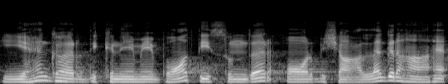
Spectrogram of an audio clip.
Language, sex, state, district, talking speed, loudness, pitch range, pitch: Hindi, male, Punjab, Kapurthala, 160 wpm, -16 LUFS, 120-135 Hz, 120 Hz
